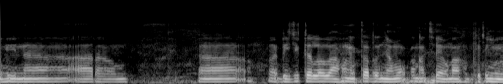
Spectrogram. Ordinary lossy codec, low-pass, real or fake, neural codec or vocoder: none; none; fake; codec, 16 kHz, 4 kbps, FreqCodec, larger model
